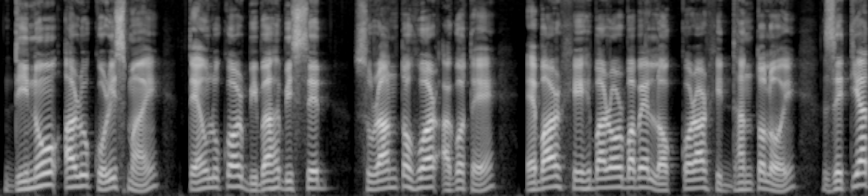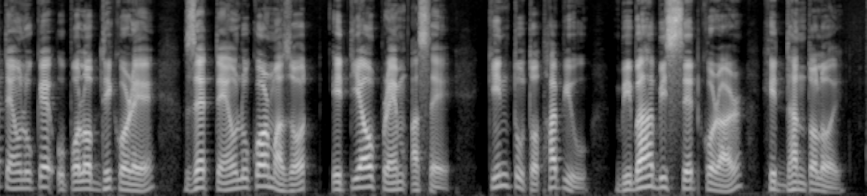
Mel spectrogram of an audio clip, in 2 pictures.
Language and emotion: Assamese, neutral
